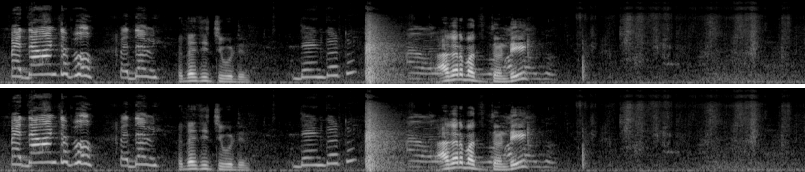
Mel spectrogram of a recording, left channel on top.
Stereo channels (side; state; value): both; identical; correlation 1.00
